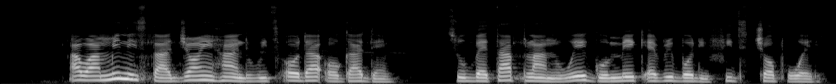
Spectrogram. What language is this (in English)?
Nigerian Pidgin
